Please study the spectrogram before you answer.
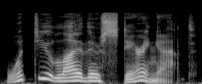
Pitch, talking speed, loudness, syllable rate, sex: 155 Hz, 205 wpm, -18 LUFS, 4.8 syllables/s, male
